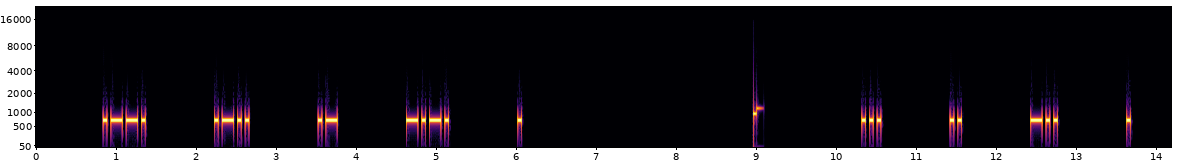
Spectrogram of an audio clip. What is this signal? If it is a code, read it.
Morse code, heard as a keyed tone, about 25 wpm, spaced as for 9 wpm, 700 Hz. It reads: PLACE SIDE
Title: 6x Character Spacing - Top 200 Words - 25wpm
